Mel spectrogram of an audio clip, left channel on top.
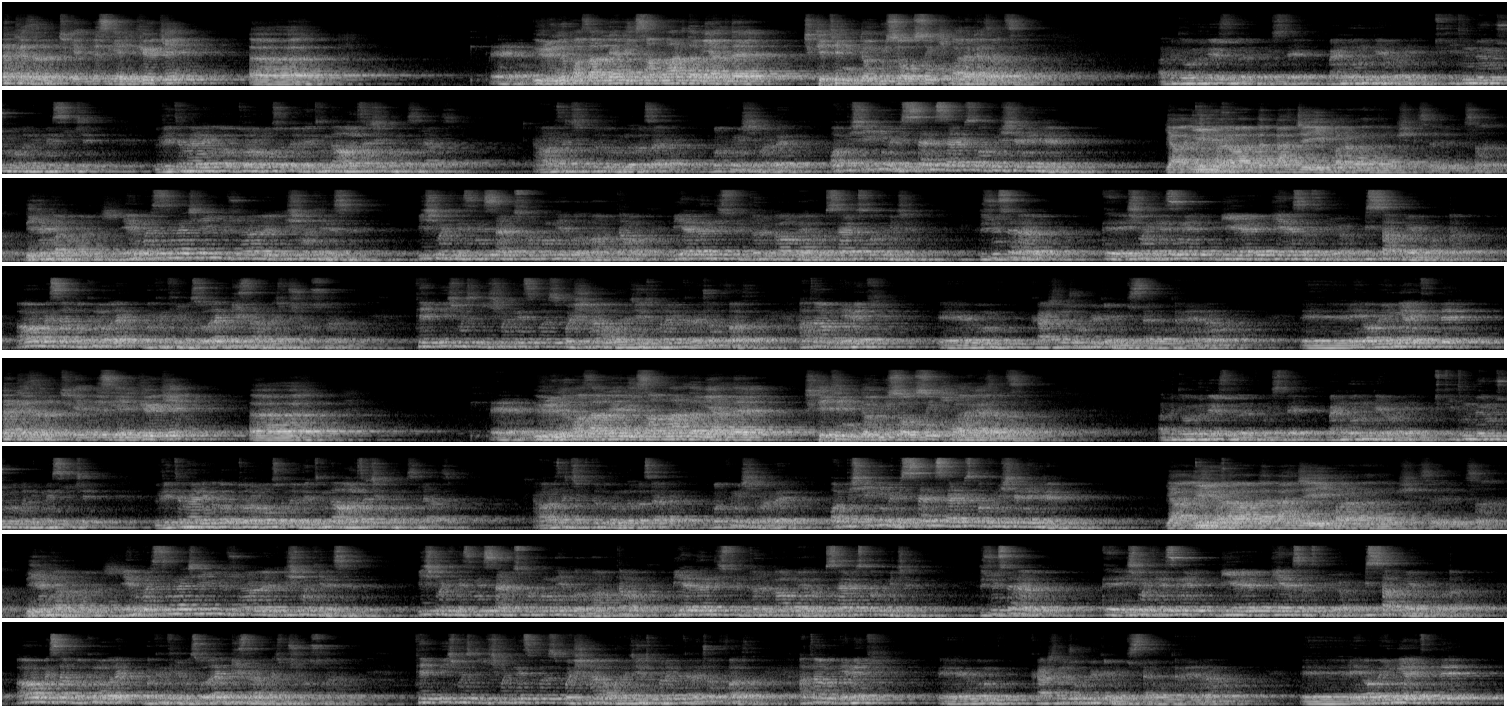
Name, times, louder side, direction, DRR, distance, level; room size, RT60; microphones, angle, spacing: voice 1, 0.0-1.8 2.5-3.1 3.4-3.5 5.3-7.6 8.1-10.3 26.7-30.0 30.3-31.2, equal, 60° left, -5 dB, 1.6 m, -21 dB
voice 2, 4.9-5.3 11.6-14.1 14.4-19.6 20.4-23.0 23.3-25.7 27.0-27.3 30.3-33.7 34.3-39.2 39.9-40.6 41.1-44.7 45.3-48.7 49.3-54.1 54.5-55.1 55.4-57.4 58.1-60.0, equal, 10° right, -7 dB, 2.7 m, -24 dB
8.7 x 8.4 x 7.3 m, 2.5 s
head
